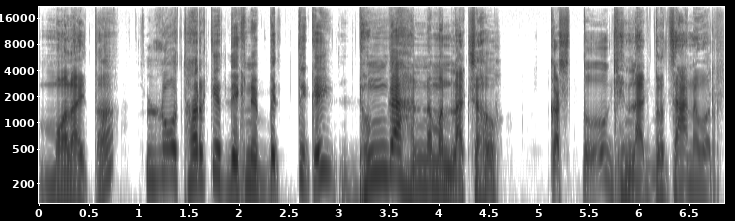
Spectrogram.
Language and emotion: Nepali, disgusted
